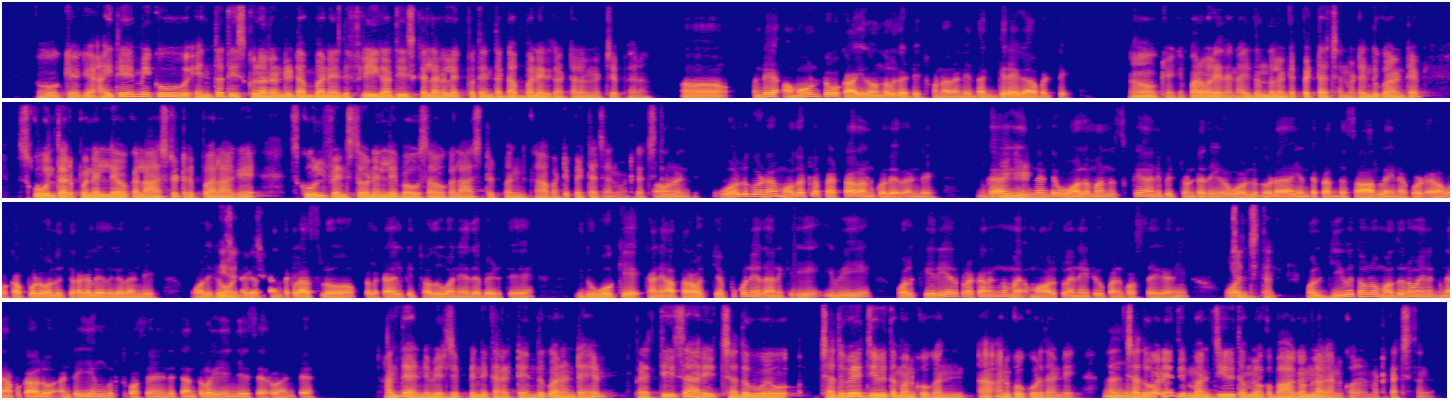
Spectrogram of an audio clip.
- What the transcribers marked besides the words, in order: in English: "ఫ్రీగా"; in English: "అమౌంట్"; in English: "స్కూల్"; in English: "లాస్ట్ ట్రిప్"; in English: "స్కూల్ ఫ్రెండ్స్"; in English: "లాస్ట్ ట్రిప్"; other noise; in English: "టెంత్ క్లాస్‌లో"; in English: "కెరియర్"; in English: "టెన్త్‌లో"
- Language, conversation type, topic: Telugu, podcast, నీ ఊరికి వెళ్లినప్పుడు గుర్తుండిపోయిన ఒక ప్రయాణం గురించి చెప్పగలవా?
